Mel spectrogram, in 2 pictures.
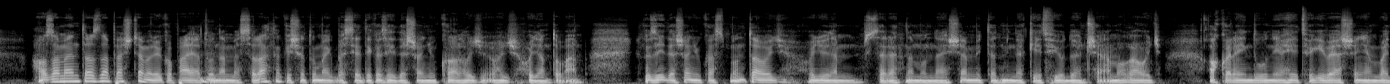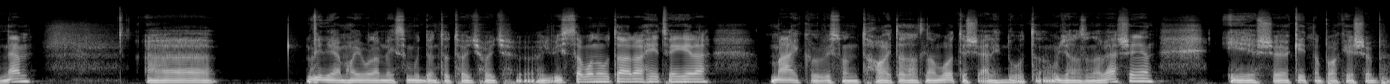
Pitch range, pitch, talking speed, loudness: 85-95 Hz, 90 Hz, 155 wpm, -19 LUFS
